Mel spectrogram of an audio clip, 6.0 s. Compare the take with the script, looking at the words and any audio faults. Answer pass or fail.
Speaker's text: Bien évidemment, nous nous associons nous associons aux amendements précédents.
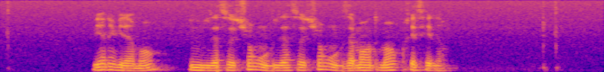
pass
